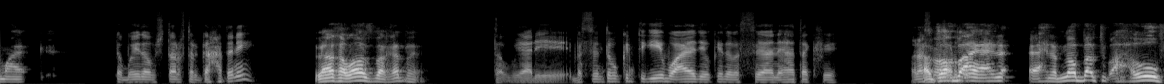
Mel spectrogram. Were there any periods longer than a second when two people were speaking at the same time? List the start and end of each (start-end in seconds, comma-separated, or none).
none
